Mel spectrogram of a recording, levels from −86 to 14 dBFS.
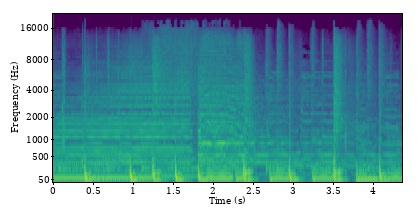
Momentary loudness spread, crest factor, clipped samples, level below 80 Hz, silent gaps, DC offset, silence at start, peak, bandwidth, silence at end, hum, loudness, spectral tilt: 4 LU; 14 dB; under 0.1%; -16 dBFS; none; under 0.1%; 0 s; 0 dBFS; 18.5 kHz; 0 s; none; -14 LUFS; -5 dB/octave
